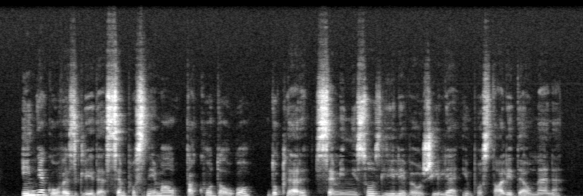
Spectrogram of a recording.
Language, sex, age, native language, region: Slovenian, female, 30-49, Slovenian, Drava region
